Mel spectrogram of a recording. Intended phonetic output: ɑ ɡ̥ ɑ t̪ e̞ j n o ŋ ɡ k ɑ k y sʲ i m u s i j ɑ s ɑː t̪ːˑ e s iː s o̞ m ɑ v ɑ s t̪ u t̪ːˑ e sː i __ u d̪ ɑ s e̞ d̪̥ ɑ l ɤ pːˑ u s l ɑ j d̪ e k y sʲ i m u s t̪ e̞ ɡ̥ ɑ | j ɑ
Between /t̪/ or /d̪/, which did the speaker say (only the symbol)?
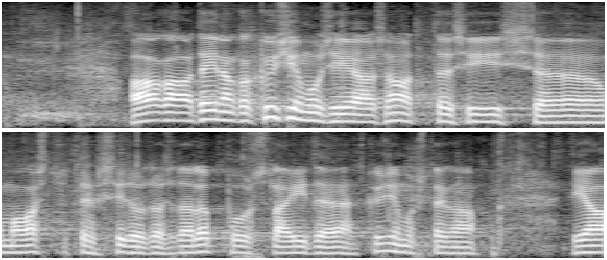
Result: d̪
